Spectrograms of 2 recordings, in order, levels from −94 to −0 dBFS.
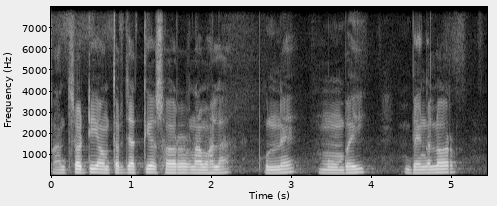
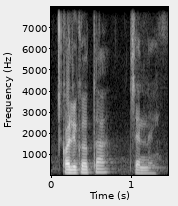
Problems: none marked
